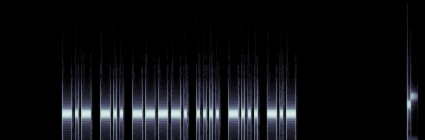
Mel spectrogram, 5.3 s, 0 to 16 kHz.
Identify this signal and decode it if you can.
Morse code, heard as a keyed tone, about 30 wpm, 700 Hz. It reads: KD9HBK
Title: USA Call Signs 30wpm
